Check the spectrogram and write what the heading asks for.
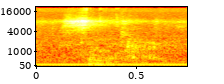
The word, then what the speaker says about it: scimitar: So did you really say scimitar? Scimitar. I've never pronounced the C.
